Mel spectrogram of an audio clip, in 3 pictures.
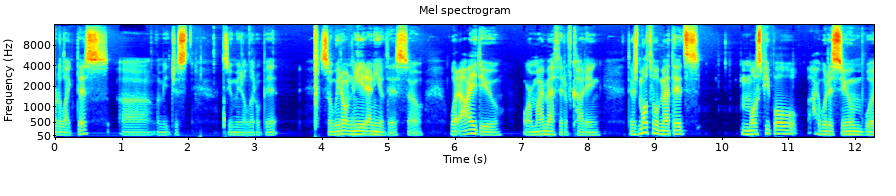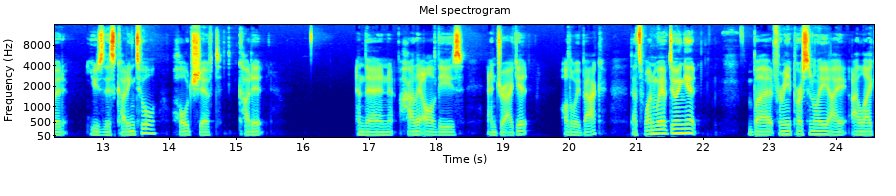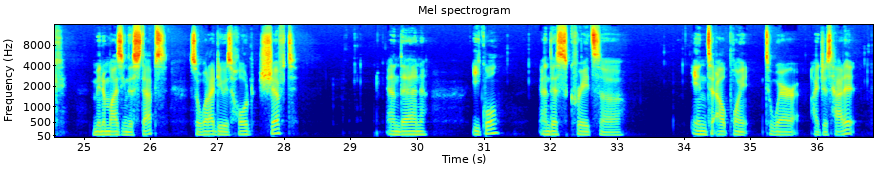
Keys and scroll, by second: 0.3 -, 3.1 =, 7.8 -, 12.7 r, 17.3 v, 21.4 super+z, 25.7 super+z, 30.7 =.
